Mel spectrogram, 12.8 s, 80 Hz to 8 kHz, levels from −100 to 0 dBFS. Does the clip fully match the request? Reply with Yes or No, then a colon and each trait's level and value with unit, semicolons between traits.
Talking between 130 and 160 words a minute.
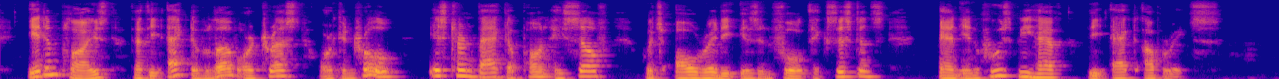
Yes: average, 140 wpm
